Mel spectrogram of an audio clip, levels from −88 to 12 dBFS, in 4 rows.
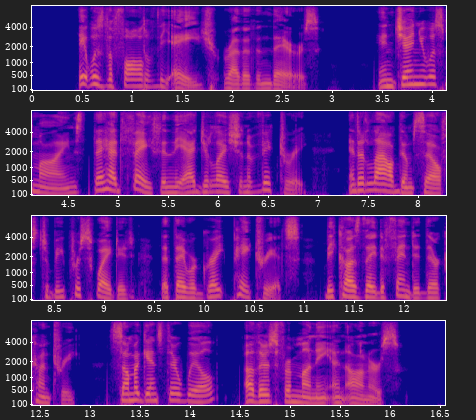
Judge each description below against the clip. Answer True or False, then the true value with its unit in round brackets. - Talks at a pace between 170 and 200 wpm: False (160 wpm)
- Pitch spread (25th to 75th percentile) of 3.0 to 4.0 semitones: False (5.2 semitones)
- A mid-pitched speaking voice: True (160 Hz)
